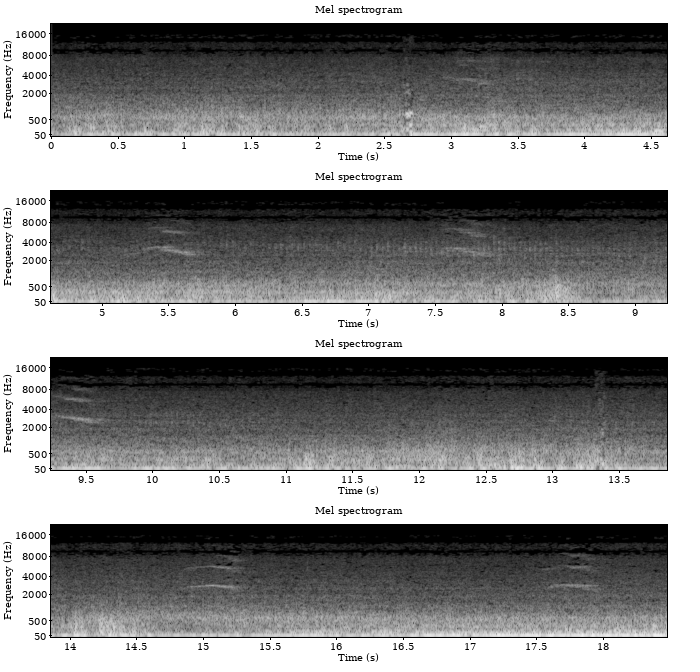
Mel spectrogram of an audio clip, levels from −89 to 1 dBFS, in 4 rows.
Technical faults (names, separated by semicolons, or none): damaged data in a compressed stream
